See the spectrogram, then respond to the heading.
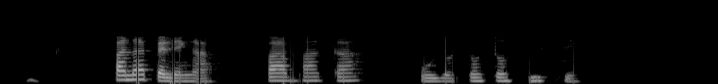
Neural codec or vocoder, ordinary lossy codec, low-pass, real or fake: none; AAC, 16 kbps; 3.6 kHz; real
